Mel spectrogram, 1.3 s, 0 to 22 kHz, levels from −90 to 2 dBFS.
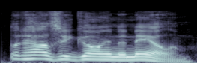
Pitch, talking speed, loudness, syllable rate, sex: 145 Hz, 320 wpm, -15 LUFS, 5.9 syllables/s, male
